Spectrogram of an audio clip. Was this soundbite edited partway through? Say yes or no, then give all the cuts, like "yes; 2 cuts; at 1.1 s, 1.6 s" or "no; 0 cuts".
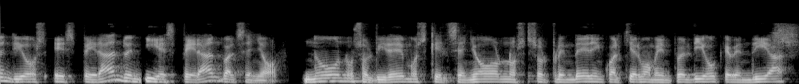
yes; 3 cuts; at 1.4 s, 2.9 s, 5.3 s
